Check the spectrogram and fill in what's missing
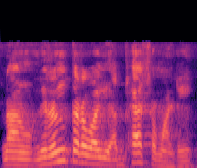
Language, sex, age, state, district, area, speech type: Kannada, male, 60+, Karnataka, Vijayanagara, rural, spontaneous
